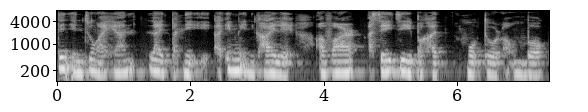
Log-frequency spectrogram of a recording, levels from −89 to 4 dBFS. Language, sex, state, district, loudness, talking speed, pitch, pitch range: Mizo, female, Mizoram, Aizawl, -17 LUFS, 160 wpm, 175 Hz, 165-185 Hz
